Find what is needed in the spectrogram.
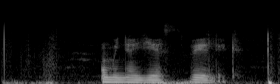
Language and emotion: Russian, neutral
